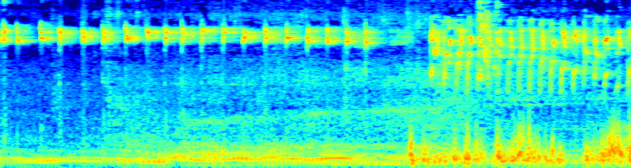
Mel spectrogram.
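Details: Lovebird used to provoke and train other lovebirds into a long ngekek trill: a row of short high ticking notes for about four seconds, then a dense, buzzy, rattling trill runs on to the end.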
